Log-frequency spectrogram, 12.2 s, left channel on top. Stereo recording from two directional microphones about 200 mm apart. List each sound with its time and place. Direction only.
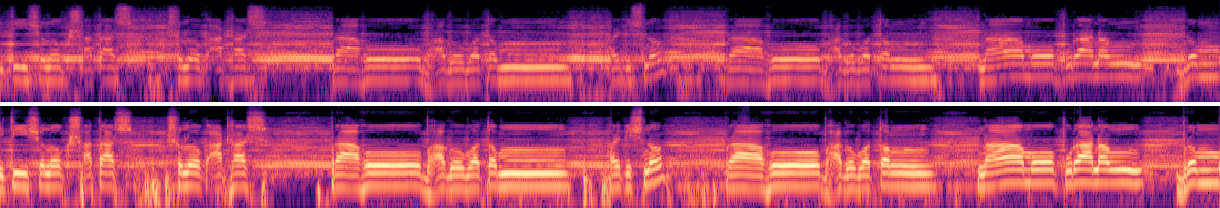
0.1 s mantra: 55° right (ahead or behind)
1.8 s mantra: 55° right (ahead or behind)
7.3 s mantra: 55° right (ahead or behind)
